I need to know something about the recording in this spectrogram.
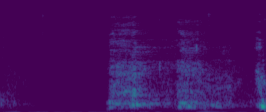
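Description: A person clearing their throat into a microphone, two short rough swells starting about a second in, after a moment of silence.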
